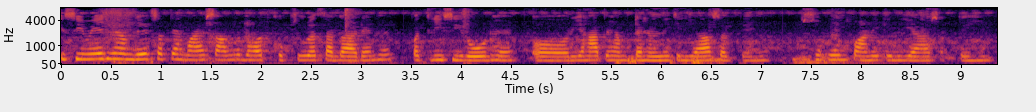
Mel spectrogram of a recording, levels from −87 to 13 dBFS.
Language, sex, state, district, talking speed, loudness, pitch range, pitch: Hindi, female, Bihar, Lakhisarai, 230 wpm, -17 LUFS, 220-245 Hz, 225 Hz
